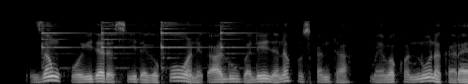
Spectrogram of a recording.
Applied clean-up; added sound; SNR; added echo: none; Chink, clink; 11 dB; none.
